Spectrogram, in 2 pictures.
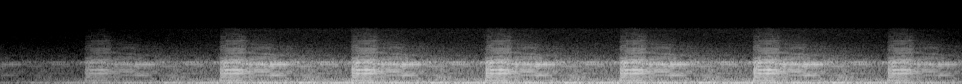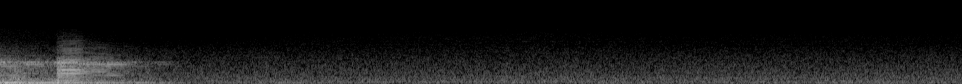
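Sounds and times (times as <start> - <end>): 
alarms: 0.0 - 11.4
sirens: 0.0 - 11.4.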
